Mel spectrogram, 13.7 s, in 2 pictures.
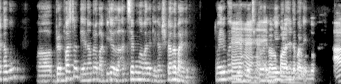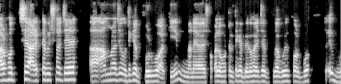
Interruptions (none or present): present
